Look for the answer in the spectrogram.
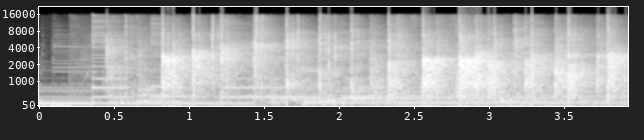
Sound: applause

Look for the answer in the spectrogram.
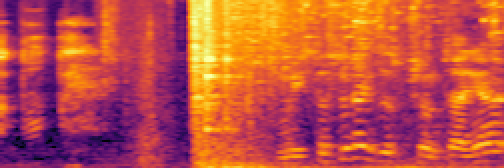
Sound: thud

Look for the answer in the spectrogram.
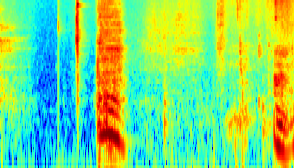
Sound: Mitsue clicks her tongue

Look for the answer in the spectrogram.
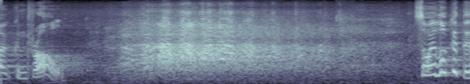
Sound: laughter

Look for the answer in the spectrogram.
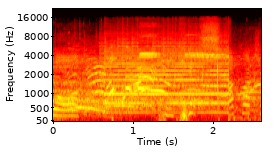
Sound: horn blaring; whistles blowing shrilly

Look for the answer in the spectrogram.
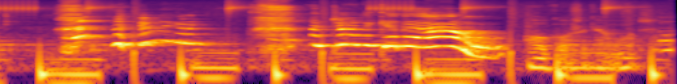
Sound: laughs

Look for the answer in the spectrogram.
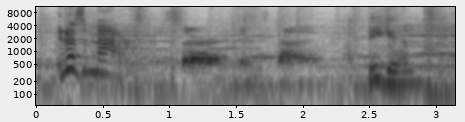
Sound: over intercom

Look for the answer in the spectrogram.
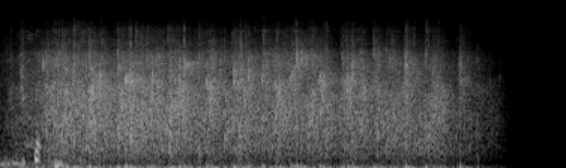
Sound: audience applauds

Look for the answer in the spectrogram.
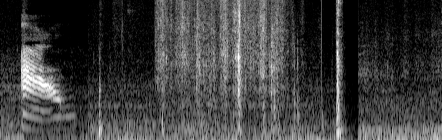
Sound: plastic crinkling

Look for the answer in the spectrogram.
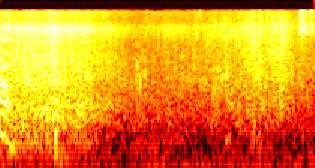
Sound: sea sounds

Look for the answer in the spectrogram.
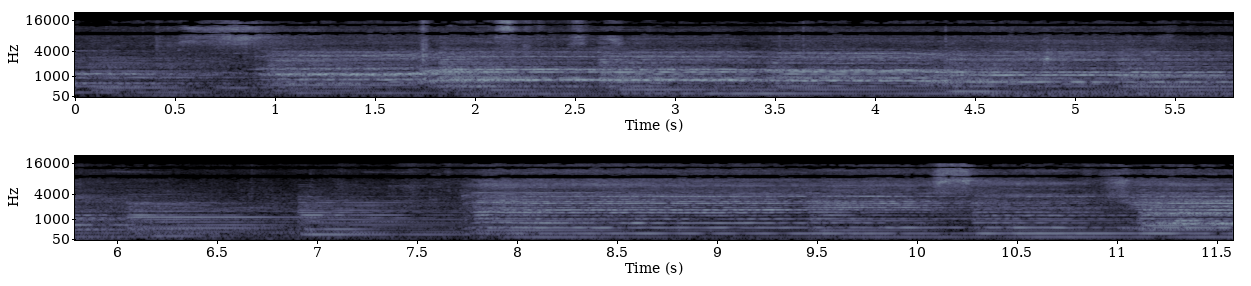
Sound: voices

